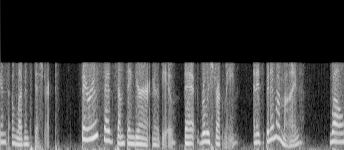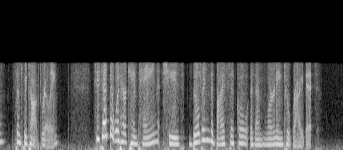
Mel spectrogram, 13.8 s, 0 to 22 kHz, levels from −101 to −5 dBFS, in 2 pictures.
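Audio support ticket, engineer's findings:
G.726 ADPCM throughout: harsh rasping hiss tracking speech level, consistent with 16 kbit/s; 2-bit prediction error. Spectrogram shows a hard ceiling at 3.8 kHz and grainy noise smearing between harmonics.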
